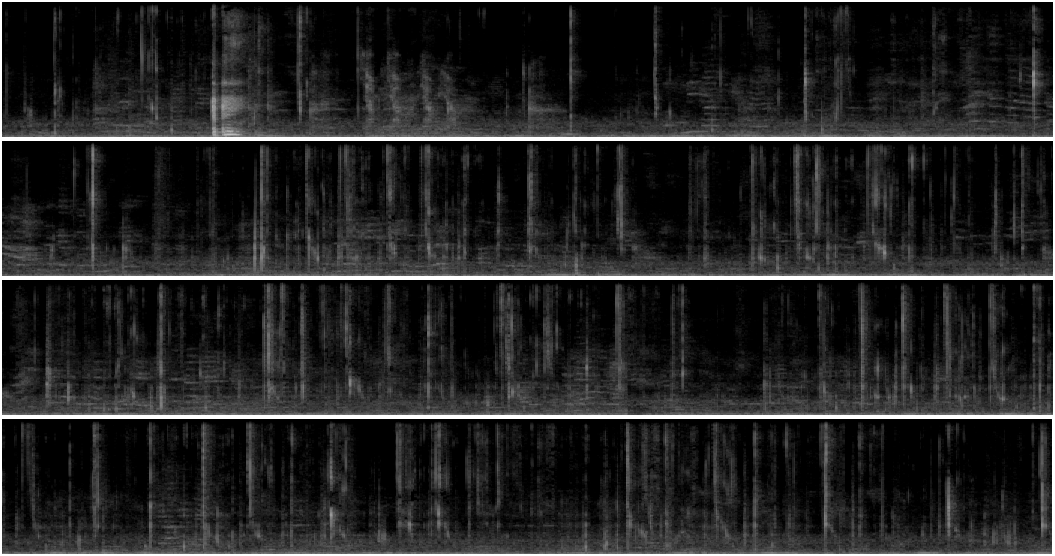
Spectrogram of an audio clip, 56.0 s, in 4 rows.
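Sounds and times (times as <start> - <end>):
biting and chewing cake: 0.0 - 56.0.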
